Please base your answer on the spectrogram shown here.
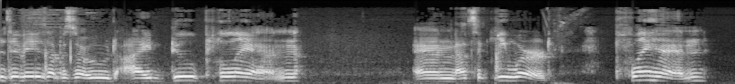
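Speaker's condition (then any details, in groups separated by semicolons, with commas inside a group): Cerebral palsy; limbs affected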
